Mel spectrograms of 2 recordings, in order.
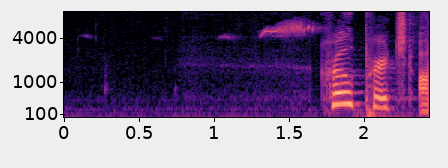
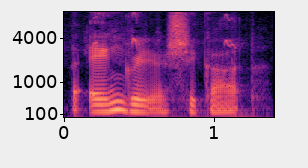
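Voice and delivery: plain reading voice

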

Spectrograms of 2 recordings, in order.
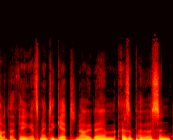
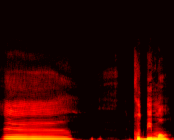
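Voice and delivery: put-on Chinese accent; 11 semitones higher than usual. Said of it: "doing an accent".

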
